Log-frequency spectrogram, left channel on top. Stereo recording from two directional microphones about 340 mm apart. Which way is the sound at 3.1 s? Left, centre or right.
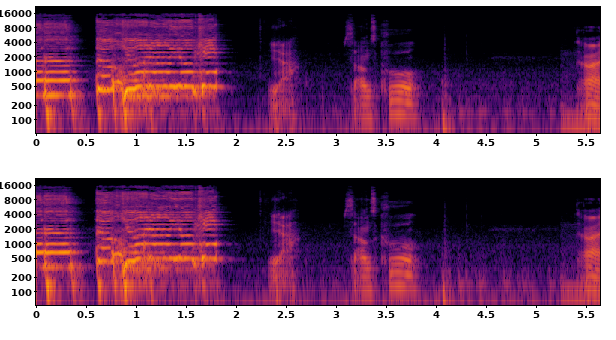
Centre.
